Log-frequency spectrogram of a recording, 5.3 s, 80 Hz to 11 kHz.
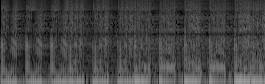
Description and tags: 90 Nuclear Atomik Pad 02
standard lofi hiphop pad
